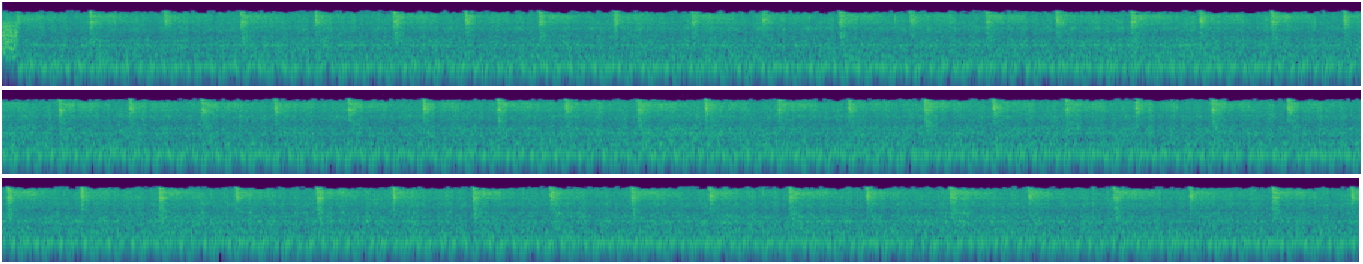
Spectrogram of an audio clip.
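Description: Freight train running steadily, heard from aboard: a constant low engine drone with a fast, regular ticking through it, about three to four ticks a second.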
